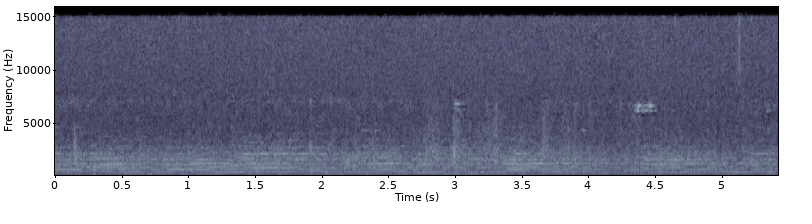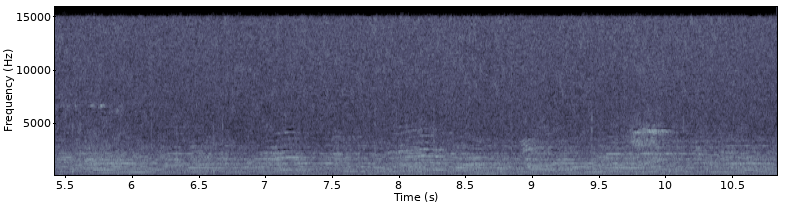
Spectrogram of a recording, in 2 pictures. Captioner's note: tower bells ringing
